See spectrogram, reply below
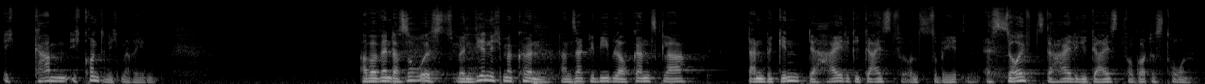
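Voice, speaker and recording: A man's voice: mid-range voice, moderate pace. A man giving a personal devotional sermon, speaking with passion and rising to emphatic peaks when he voices prayers. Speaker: preacher.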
